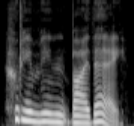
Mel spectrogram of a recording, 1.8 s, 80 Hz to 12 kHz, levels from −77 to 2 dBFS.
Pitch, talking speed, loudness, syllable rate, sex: 205 Hz, 200 wpm, -13 LUFS, 4.5 syllables/s, female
